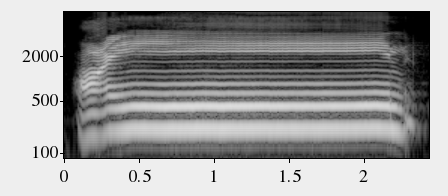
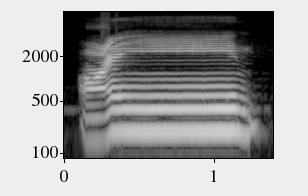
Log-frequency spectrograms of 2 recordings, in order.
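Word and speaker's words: عین: आइन हल्क के दरमियान से अदा होता है। आइन pronounce from the middle part of the throat.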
